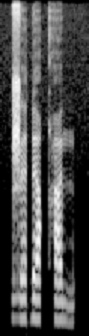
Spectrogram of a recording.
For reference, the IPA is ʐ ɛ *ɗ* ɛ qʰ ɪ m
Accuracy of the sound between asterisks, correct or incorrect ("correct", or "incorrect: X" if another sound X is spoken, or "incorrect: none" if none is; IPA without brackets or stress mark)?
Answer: correct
